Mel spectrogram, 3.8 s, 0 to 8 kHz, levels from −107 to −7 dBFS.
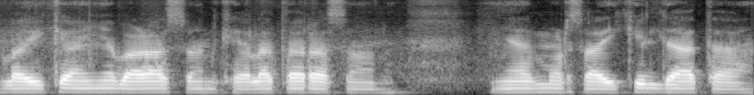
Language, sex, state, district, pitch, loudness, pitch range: Bhojpuri, male, Bihar, Muzaffarpur, 110 Hz, -16 LUFS, 105-110 Hz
